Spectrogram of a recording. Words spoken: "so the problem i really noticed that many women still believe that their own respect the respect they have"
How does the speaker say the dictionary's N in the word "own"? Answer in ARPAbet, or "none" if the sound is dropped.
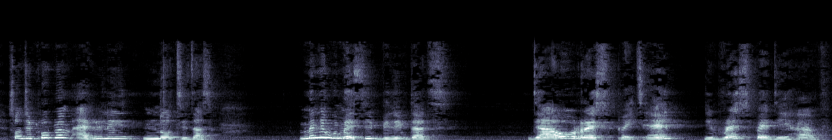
L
